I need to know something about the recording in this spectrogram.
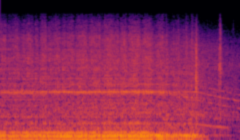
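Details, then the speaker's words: Twin-engine Toyota Starlet, rear engine on a new Haltech ECU before dyno tuning, very loud with exhaust exiting under the car: loud, very lumpy, loping idle at eight inches of vacuum from a big cam, then dies away. "we have eight inches of vacuum at idle and you can tell it's very very lumpy"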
